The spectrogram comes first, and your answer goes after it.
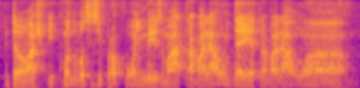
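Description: A man hosting a podcast, speaking in a measured way and often checking in with "né". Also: mid-range voice, fairly bright tone. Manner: measured, hedging with "né". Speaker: podcast host. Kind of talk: podcast chat.

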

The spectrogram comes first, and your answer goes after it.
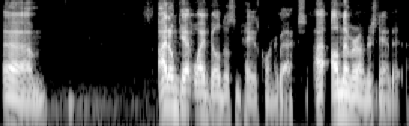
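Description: A man's voice: fairly low pitch, animated, normal speed, vocal fry, a bit bright, no echo. A man co-hosting a sports podcast in casual chat, often restarting his sentences. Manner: repetitive, stumbling restarts. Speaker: podcast co-host.

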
